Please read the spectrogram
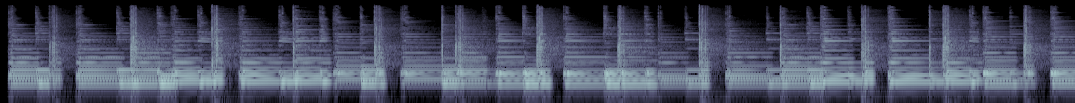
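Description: Background music: a light tune of repeated chords with a steady rhythm.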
